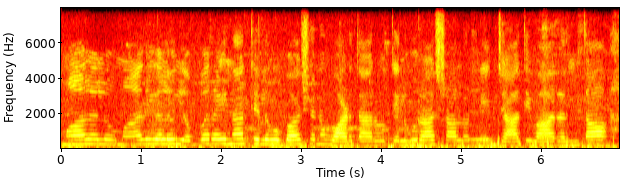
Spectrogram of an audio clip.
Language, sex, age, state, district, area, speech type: Telugu, female, 18-30, Andhra Pradesh, Nandyal, rural, spontaneous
